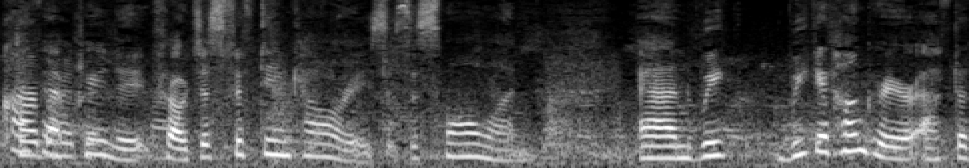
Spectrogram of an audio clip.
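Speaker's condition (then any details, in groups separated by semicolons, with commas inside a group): No condition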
